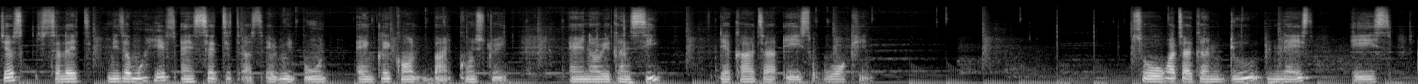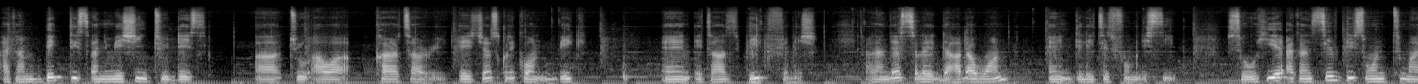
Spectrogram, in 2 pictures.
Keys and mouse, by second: 2.9 click, 4.3 click, 5.3 middle click, 5.6 shift+middle drag, 6.3 space, 7.2-7.5 shift+middle drag, 8.2 click, 9.4 drag, 11.1 space, 11.3 click, 12.9-14.3 shift+middle drag, 19.7 drag, 21.7 right click, 22.2 g, 23.2 right click, 23.7 g, 24.8 x, 25.7 right click, 26.0 middle drag, 26.7 shift+middle click, 27.5 click.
